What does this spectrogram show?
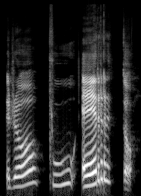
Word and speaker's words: aeropuerto: Notice we don't join, it's not e, it's aeropuerto. So we pronounce each one of them, which means airport.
